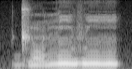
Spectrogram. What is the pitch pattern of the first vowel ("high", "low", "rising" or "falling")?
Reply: low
